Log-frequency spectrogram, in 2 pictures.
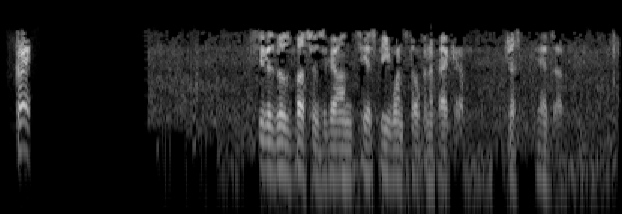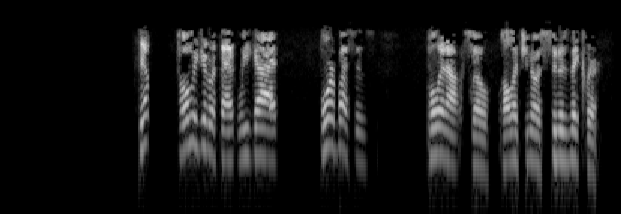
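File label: Incident Tac 3, Scanner audio recording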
